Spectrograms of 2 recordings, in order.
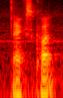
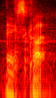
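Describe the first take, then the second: No difference in how they are said.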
